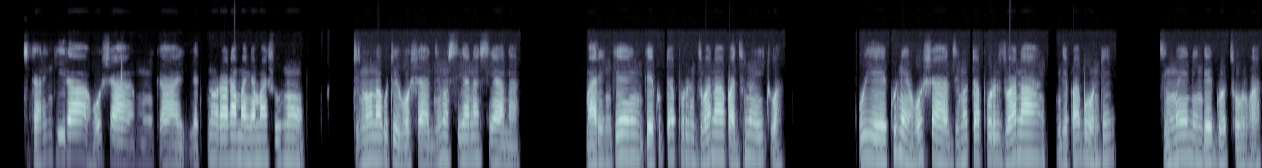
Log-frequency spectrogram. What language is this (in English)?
Ndau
